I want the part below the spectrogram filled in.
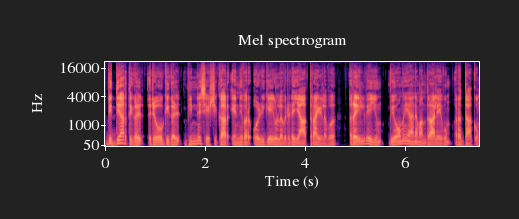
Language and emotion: Malayalam, neutral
